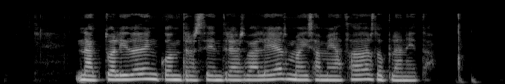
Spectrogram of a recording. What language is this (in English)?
Galician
